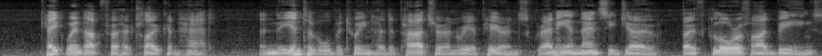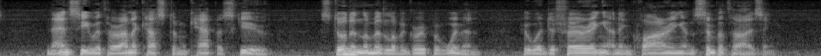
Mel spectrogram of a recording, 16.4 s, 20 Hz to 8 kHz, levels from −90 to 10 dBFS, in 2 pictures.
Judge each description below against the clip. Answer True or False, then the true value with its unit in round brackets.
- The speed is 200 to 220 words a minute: False (170 wpm)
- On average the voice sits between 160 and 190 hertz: False (95 Hz)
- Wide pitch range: False (3.7 semitones)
